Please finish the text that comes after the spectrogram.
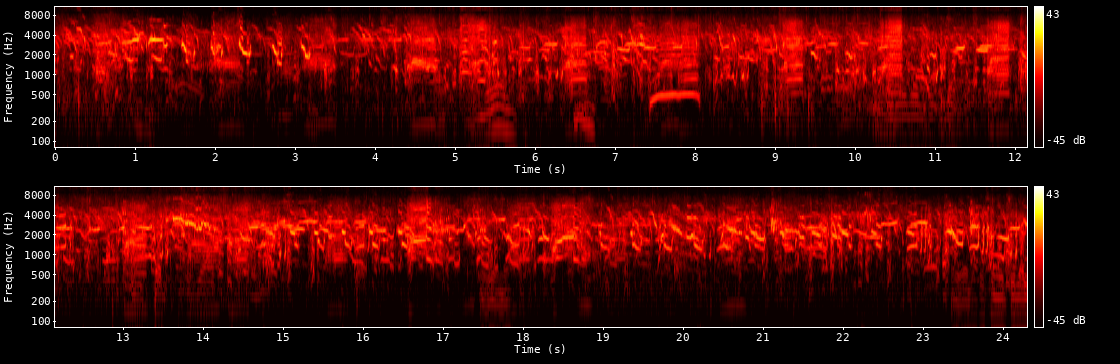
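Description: A dense flock of chickens on a farm clucks and squawks continuously, loud and close, with goose-like honks mixed in and overlapping calls filling the scene.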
